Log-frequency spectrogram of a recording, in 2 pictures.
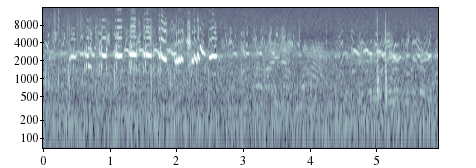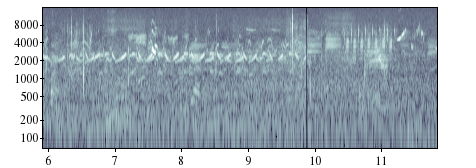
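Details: Sandpipers serenading the sunset at Montezuma, New York, 6 May 2019: a loud, fast series of about nine looping whistles opens, then a softer chorus of distant similar callers continues over a faint background.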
